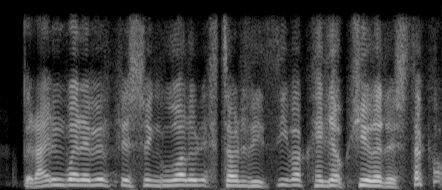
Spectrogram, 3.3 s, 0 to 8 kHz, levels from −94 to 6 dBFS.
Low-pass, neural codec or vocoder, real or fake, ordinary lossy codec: 7.2 kHz; codec, 16 kHz in and 24 kHz out, 0.4 kbps, LongCat-Audio-Codec, four codebook decoder; fake; none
